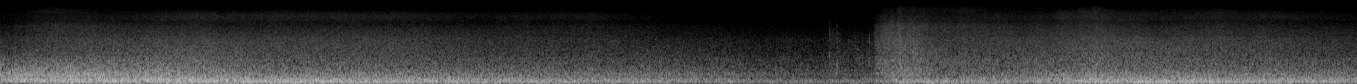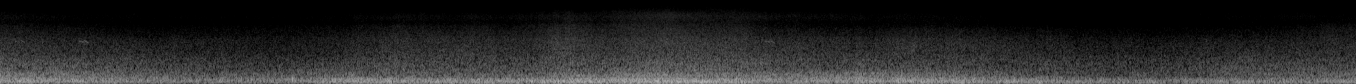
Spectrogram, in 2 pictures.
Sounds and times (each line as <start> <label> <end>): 0.0 waves 16.0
